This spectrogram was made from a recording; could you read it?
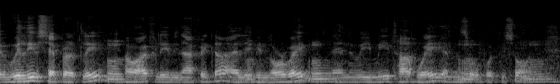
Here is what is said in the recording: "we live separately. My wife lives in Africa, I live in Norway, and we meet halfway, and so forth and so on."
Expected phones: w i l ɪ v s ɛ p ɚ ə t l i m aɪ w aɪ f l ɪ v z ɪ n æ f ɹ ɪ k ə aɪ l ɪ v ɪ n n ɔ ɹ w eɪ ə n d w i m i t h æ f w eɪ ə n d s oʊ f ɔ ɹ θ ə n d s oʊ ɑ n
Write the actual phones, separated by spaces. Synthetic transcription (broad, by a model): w i l ɪ v s ɛ p ɚ ə t l i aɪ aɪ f l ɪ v ɪ n æ f ɹ ɪ k ə aɪ l ɪ v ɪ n n ɔ ɹ w eɪ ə n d w i m i t h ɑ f w eɪ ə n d s oʊ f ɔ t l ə s oʊ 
